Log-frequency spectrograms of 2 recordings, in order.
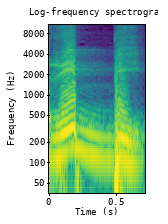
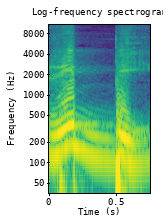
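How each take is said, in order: The two takes are said the same way.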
